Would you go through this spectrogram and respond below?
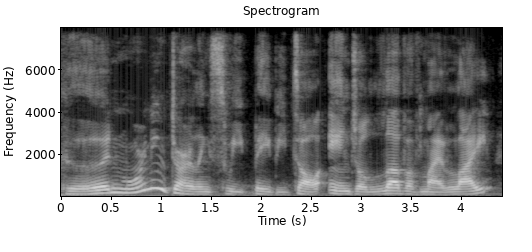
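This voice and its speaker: Gleeful monster captor, theatrical sing-song taunts, pitch swinging all over, sickly sweet. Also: big pitch swings, a little slow, background noise. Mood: sweetly threatening. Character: gleeful sadistic monster captor, mocking, cloyingly affectionate. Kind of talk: ASMR roleplay audio drama.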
